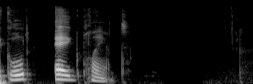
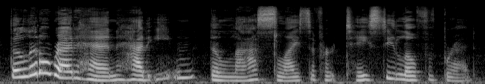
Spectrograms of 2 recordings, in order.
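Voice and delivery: plain reading voice

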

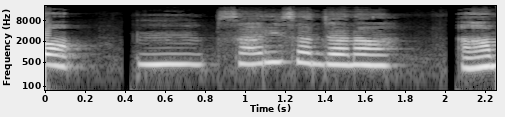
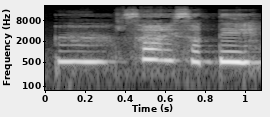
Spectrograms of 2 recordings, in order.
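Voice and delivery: soft, higher voice close to tears; tearful; 4 semitones higher, 3 dB quieter, much slower than usual. Acted. Wife saying goodbye to her husband, tearful. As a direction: agree while holding back sobs. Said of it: "இவ்வளவு கஷ்டமா பேசுறா".

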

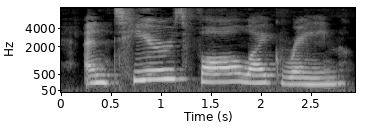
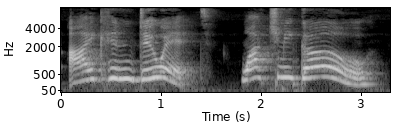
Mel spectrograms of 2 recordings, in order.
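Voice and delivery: pitched up high, bold and proud; brave and eager; 6 semitones higher than usual. Acted. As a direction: shout it like you just found your courage. Brave heart, confident child.

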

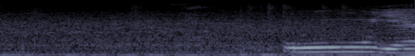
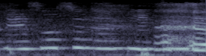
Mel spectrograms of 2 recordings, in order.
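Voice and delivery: mock wail; 8 semitones higher, 8 dB louder, slower than usual. Mourning lost beads, laughing.

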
